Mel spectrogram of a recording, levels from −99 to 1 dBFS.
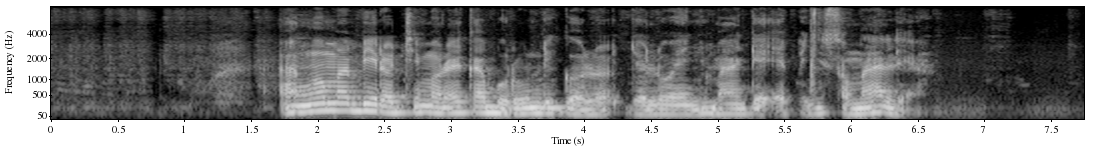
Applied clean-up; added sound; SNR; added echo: none; none; none; none.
